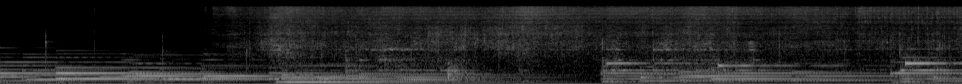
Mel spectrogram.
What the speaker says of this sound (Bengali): ডিম দুটোকে আমরা হালকা করে ভেজে নেব।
